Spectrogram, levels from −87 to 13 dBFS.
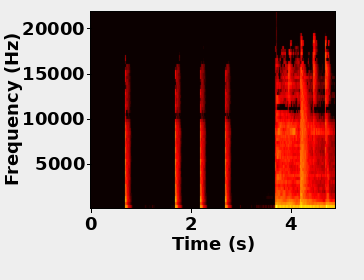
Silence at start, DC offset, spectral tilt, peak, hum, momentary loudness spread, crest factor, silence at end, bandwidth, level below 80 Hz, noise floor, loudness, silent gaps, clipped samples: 0.7 s; under 0.1%; -5.5 dB/octave; 0 dBFS; none; 17 LU; 22 dB; 0 s; 19 kHz; -26 dBFS; under -90 dBFS; -20 LUFS; none; under 0.1%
